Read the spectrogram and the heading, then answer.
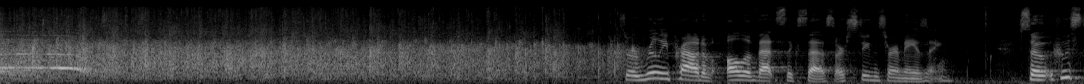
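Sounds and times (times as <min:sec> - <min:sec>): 
audience applause: 0:00.0 - 0:06.4
speech: 0:06.2 - 0:09.6, 0:10.2 - 0:10.8.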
